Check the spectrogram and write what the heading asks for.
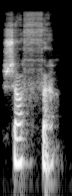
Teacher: dieser Doppel F nicht wie ein langes F ausgesprochen wird sondern fast wie zwei einzelne F es wird also eine kleine Pause dazwischen gesprochen schaffen ich zeige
